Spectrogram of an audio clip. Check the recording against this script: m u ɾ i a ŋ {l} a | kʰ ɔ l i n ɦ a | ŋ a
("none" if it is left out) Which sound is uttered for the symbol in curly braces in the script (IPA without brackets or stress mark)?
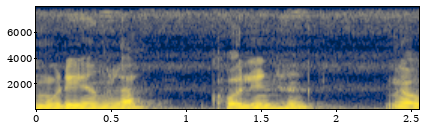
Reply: l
